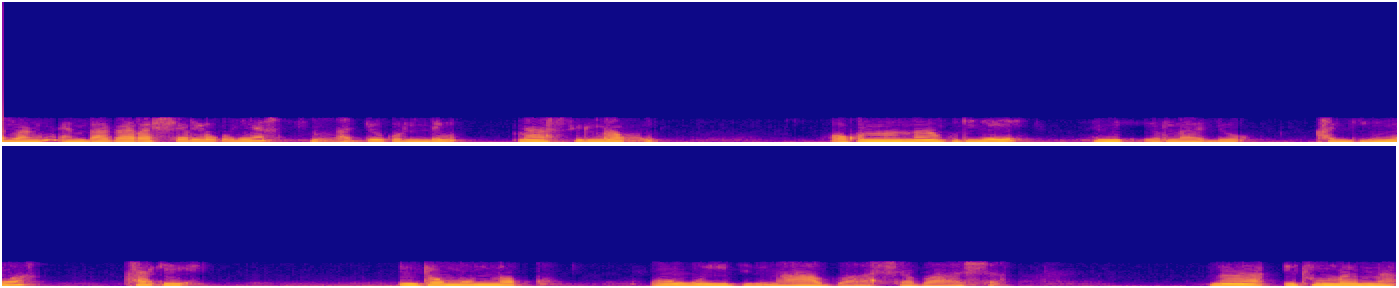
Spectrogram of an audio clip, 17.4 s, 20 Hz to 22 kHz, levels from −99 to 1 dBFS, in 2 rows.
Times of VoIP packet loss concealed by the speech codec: 1.96-2.14, 3.87-4.04, 6.98-7.21, 9.82-9.87, 14.76-15.09

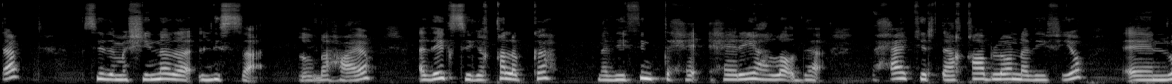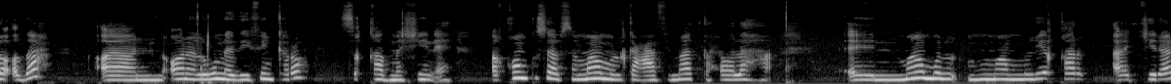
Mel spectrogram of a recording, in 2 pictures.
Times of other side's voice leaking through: none

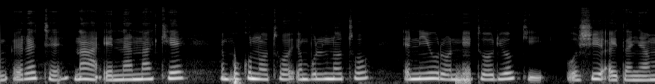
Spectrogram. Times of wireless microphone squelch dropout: none

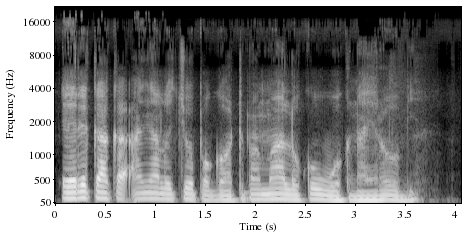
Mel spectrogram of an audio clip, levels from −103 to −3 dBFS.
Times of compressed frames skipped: none

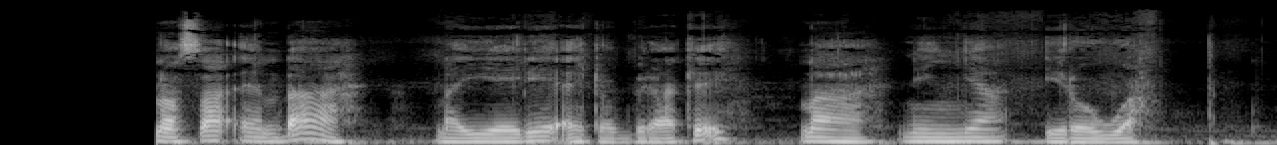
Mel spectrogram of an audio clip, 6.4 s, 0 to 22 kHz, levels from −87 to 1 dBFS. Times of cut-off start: 0.00-0.78

